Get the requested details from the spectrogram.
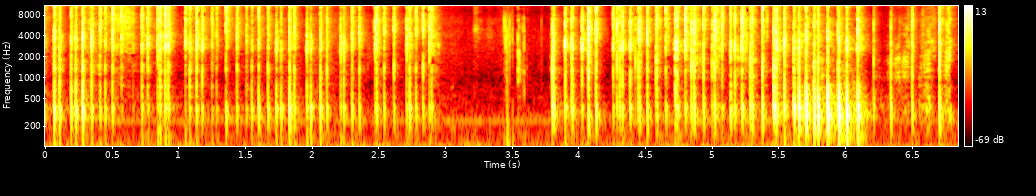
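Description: Fingertips and long nails rapidly tap and rub the surface of a large, hollow corrugated cardboard TV box printed with the Hisense Roku TV logo. The result is a steady stream of short, dry, crackling taps with a bright papery edge and a hollow mid-range tone. The tapping pauses briefly near the middle, then returns slightly louder.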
